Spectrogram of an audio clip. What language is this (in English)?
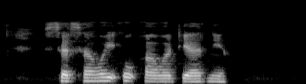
Central Kurdish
